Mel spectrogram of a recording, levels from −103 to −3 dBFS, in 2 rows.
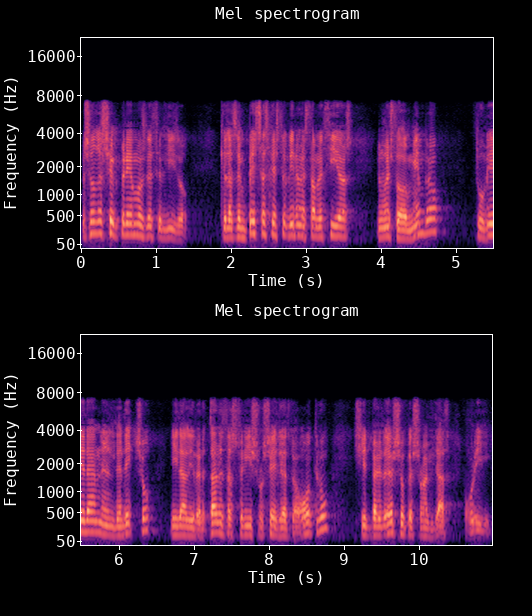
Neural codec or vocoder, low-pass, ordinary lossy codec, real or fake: codec, 24 kHz, 0.9 kbps, WavTokenizer, medium music audio release; 7.2 kHz; none; fake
